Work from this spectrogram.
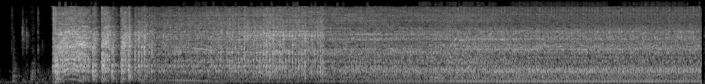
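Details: Car starter while cranking: harsh, loud whirring grind for several seconds and the engine never catches; starter sounds rough and noisy, suspected bad starter, not confirmed.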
